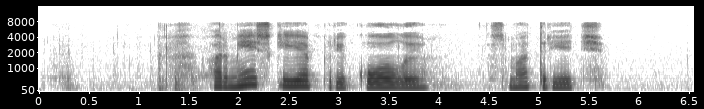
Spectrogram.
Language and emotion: Russian, sad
